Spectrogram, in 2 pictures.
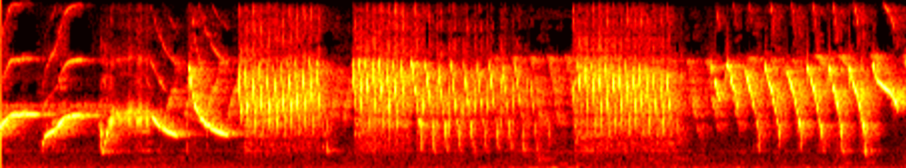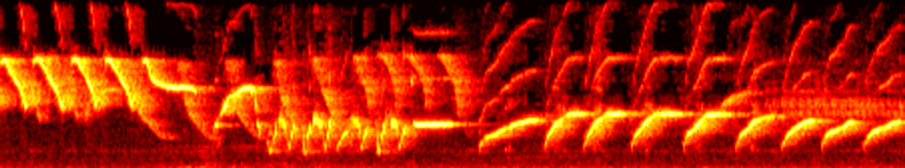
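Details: Singing canary in strong, continuous voice. It opens with rising whistles, then rapid buzzy rattles and a series of descending swept notes, followed by a brief chatter. It ends in evenly repeated curving whistles, several per second. No background noise.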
